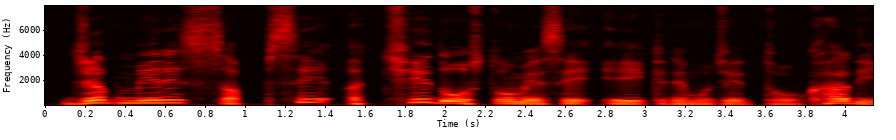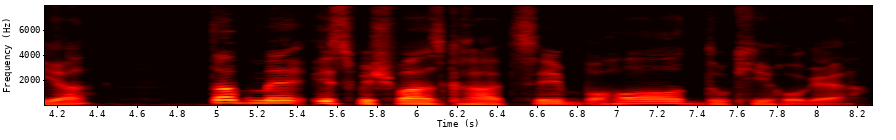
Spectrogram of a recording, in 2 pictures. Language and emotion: Hindi, sad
